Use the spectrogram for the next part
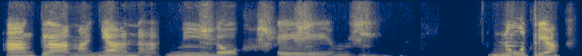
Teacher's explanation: Estas vocales que forman sílaba con estos sonidos nasales se nasalizan, porque las vocales en general son orales. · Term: nasalización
